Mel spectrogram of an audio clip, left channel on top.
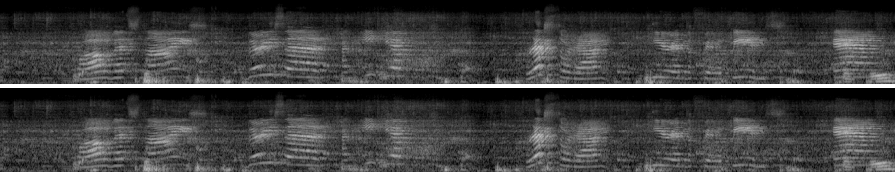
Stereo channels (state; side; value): identical; both; correlation 1.00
